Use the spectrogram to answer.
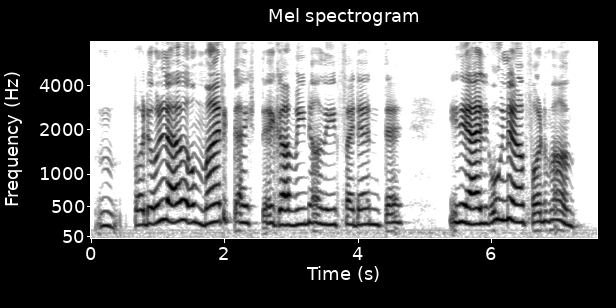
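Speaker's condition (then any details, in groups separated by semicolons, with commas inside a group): Cerebral palsy; from birth, two respiratory arrests at birth, second at 12 hours, oxygen deprivation, brain injury affecting motor function; manner of speaking and moving affected, prompting others' prejudice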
